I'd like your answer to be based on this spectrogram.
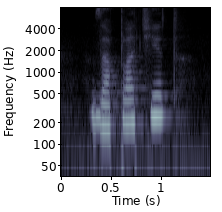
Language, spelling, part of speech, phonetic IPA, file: Czech, zaplatit, verb, [ˈzaplacɪt], Cs-zaplatit.ogg
- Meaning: to pay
